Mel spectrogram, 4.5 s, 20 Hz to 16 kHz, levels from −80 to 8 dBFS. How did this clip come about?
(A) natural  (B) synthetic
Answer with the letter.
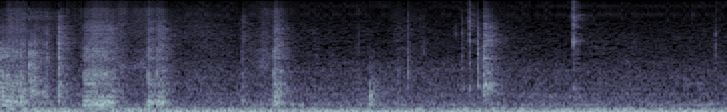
B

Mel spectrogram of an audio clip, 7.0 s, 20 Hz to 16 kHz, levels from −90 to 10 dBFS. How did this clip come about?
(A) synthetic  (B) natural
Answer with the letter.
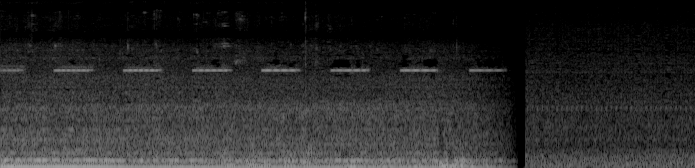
B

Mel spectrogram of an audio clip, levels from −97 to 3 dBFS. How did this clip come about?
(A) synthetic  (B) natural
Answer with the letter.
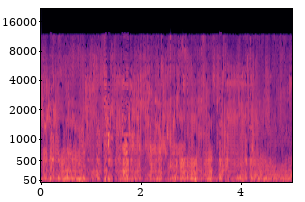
A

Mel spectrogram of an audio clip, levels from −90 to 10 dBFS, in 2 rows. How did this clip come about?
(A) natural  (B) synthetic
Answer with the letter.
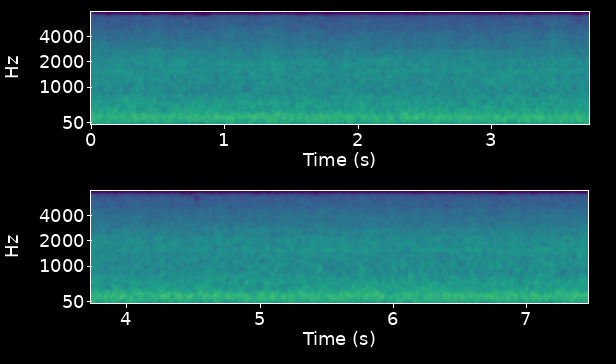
A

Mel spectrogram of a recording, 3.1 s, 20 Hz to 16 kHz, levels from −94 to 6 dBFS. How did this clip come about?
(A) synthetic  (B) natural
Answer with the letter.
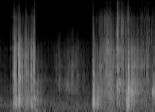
A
